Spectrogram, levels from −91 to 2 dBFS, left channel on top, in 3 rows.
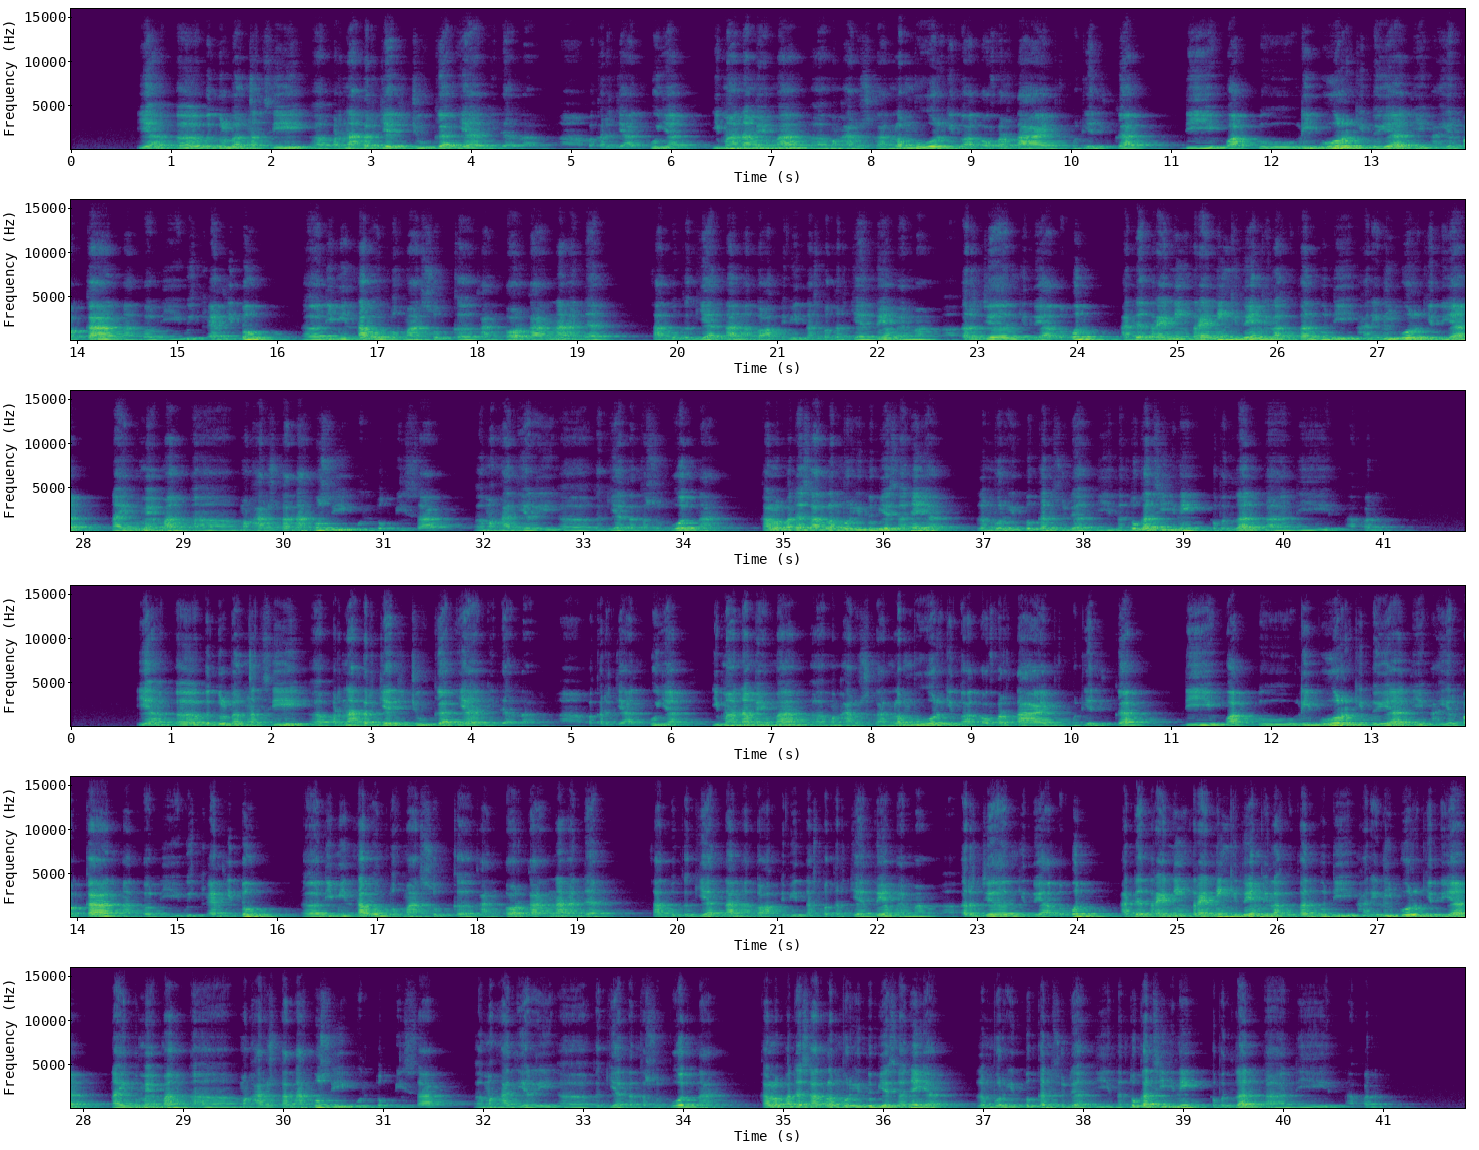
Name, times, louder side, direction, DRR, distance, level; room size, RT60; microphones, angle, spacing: voice 1, 0.7-6.1 6.4-10.6 11.1-15.8 16.2-19.2 19.8-24.1 24.4-27.9 28.3-31.5 31.9-34.3 34.8-36.5 36.9-40.5 40.8-40.9, equal, 55° right, -1 dB, 2.6 m, -25 dB
9.2 x 7.9 x 4.3 m, 0.79 s
head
